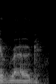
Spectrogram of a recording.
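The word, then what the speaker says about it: Rohde: but we'll just say road uh i don't know i assume the h is silent so anyway so he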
